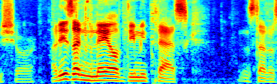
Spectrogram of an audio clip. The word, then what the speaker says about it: Dimitrescu: I think I'm pronouncing the name right. I'm not too sure. At least I nailed Dimitrescu instead of saying Dimitrescu.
